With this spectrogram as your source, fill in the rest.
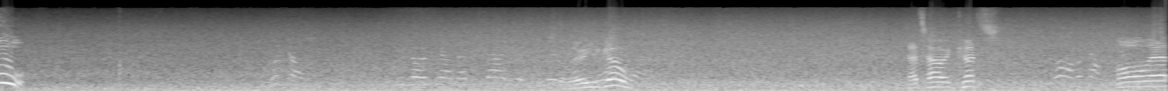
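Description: Water rushes through a rocky gorge below, growing louder.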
